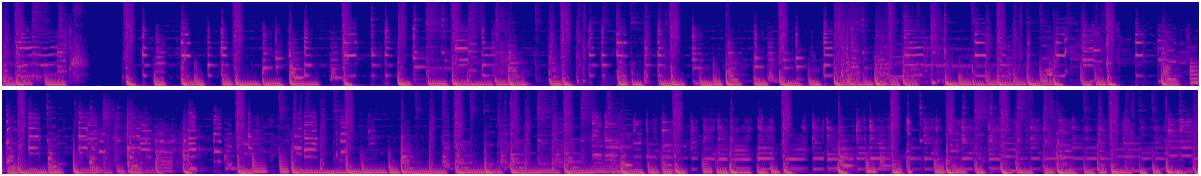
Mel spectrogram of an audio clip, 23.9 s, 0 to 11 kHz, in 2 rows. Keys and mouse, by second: 0.6-1.3 drag, 3.4-3.9 drag, 4.4 Tab, 4.9 a, 6.1 ctrl+a, 12.1 Tab, 14.9 Tab, 15.8 Tab, 16.4 g, 18.9 shift+d, 21.0-23.7 right drag.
